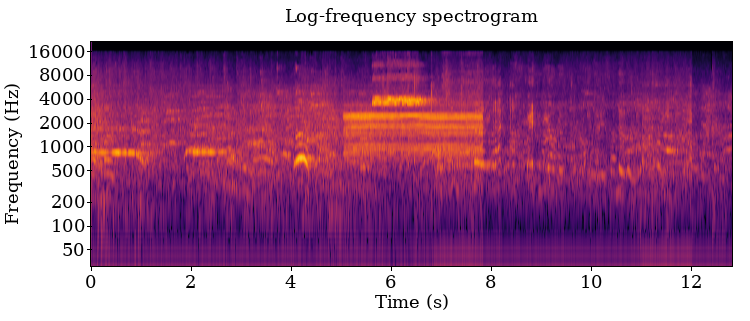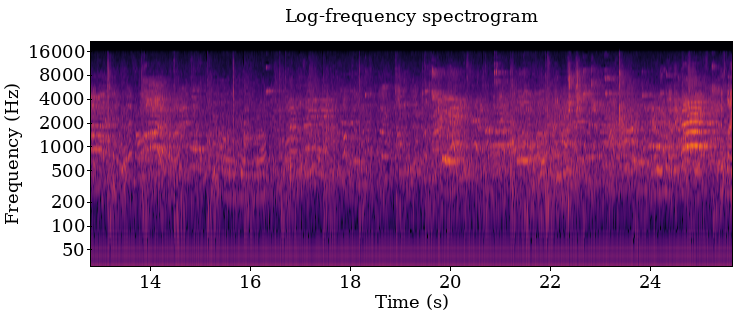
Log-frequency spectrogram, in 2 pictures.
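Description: Voices of a crowd chatter and call out in an echoing gym.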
